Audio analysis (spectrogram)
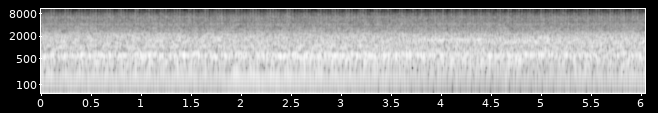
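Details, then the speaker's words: Honda generator unused for about three months, after a cold start: constant, even drone and steady hum with no misses, surges or knocks, running smoothly. "there we go watch running so far there we go number one complete"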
